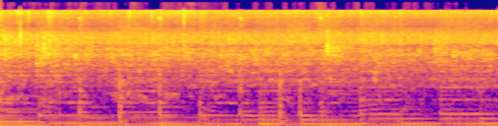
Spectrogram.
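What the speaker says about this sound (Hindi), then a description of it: "अब इसमें ये कबाब डालते जाएंगे और फ्राई करते जाएंगे।" Kebabs fry in hot oil in a karahi over a medium flame, giving a loud, continuous sizzle and crackle with scattered pops throughout, with no talk.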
